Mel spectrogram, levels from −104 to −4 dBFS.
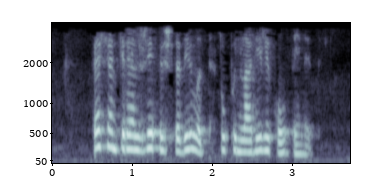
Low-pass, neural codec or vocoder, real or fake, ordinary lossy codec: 3.6 kHz; codec, 16 kHz, 16 kbps, FunCodec, trained on LibriTTS, 50 frames a second; fake; MP3, 24 kbps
